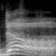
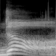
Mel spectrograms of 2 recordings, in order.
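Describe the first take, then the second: The two takes are said the same way.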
